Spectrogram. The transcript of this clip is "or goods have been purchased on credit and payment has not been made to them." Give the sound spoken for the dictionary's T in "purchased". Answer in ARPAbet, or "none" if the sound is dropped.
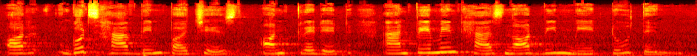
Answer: T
